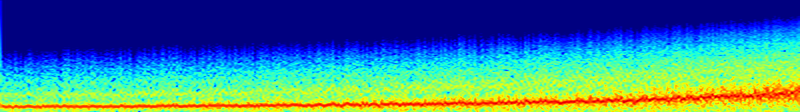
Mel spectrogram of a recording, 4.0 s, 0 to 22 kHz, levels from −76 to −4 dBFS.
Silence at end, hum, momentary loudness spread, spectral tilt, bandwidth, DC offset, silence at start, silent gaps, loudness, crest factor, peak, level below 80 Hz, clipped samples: 0 s; none; 6 LU; -8 dB/octave; 8.6 kHz; under 0.1%; 0 s; none; -14 LUFS; 6 dB; -6 dBFS; -36 dBFS; under 0.1%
